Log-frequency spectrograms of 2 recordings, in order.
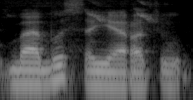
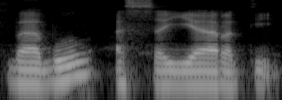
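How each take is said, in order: First: The last word ends with an -u vowel. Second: The last word ends with an -i vowel. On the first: The speaker calls it wrong. "Letak salahnya adalah harakat kata as-sayyarah" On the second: The speaker calls it right.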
